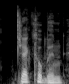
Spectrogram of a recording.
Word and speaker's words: Jacobin: Das Magazin heißt Jacobin oder wie wird das ausgesprochen? – Jacobin.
